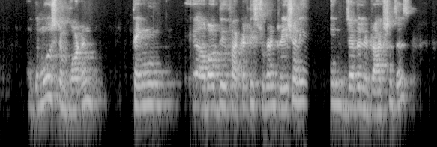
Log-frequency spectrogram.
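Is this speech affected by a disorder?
No.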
